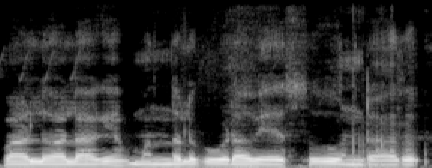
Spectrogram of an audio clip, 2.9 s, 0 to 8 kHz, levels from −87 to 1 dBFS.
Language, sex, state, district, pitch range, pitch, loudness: Telugu, male, Andhra Pradesh, Sri Satya Sai, 110-115 Hz, 110 Hz, -12 LUFS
